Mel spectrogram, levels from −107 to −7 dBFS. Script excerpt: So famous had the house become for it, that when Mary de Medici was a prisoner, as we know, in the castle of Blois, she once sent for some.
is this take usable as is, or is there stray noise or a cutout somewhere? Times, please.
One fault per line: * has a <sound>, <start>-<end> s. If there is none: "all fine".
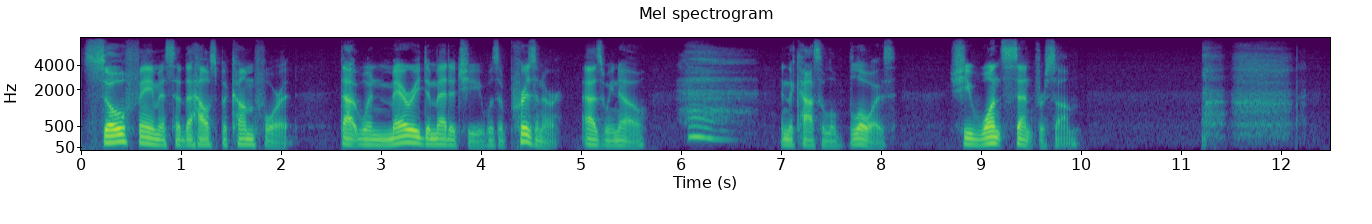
* has a sigh, 5.9-6.8 s
* has a breath, 11.2-12.3 s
